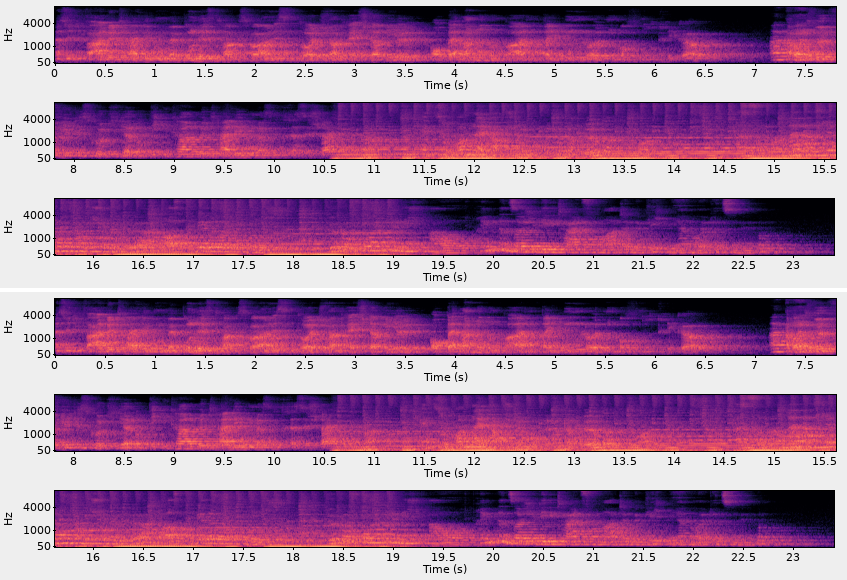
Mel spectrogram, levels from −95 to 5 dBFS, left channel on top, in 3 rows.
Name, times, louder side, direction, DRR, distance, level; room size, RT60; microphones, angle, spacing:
voice 1, 0.0-6.0 6.3-6.4 7.3-11.1 11.4-13.8, right 1 dB, 85° right, -4 dB, 0.4 m, -26 dB
voice 2, 7.1-7.6 11.6-12.1 14.3-22.7, right 1 dB, 45° right, -7 dB, 1.0 m, -27 dB
Musical instrument, 10.6-19.0, equal, 30° right, 1.3 m, -21 dB
2.4 x 2.3 x 2.8 m, 1.5 s
head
